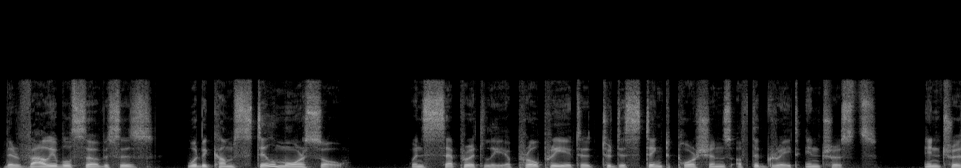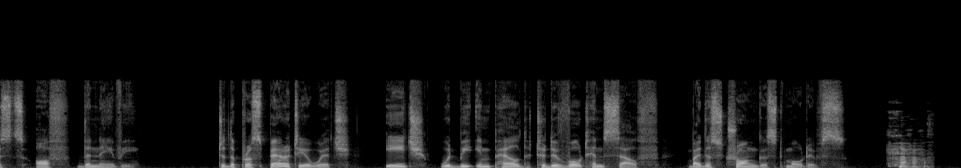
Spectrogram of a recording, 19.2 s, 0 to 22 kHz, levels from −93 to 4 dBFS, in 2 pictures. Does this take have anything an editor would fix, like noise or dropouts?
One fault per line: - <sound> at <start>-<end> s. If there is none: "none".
- laugh at 18.5-19.0 s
